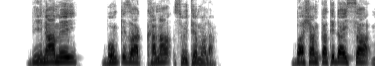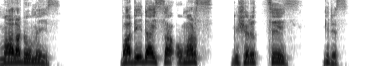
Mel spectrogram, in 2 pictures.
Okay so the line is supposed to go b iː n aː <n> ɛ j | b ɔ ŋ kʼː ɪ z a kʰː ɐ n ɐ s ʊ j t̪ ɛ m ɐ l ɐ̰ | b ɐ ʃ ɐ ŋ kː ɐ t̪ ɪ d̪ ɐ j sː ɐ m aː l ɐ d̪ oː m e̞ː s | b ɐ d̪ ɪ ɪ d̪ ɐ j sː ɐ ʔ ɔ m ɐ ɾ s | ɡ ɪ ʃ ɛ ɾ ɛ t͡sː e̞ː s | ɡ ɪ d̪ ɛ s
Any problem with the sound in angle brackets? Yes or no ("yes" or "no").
yes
